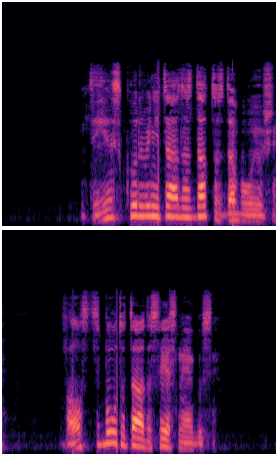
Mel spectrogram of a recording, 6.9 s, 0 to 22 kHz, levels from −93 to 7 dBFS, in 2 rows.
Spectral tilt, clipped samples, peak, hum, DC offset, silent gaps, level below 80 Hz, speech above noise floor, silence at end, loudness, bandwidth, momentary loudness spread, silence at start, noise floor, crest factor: -6.5 dB/octave; under 0.1%; -4 dBFS; none; under 0.1%; none; -62 dBFS; 64 dB; 0.8 s; -22 LUFS; 7.4 kHz; 16 LU; 1 s; -86 dBFS; 20 dB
